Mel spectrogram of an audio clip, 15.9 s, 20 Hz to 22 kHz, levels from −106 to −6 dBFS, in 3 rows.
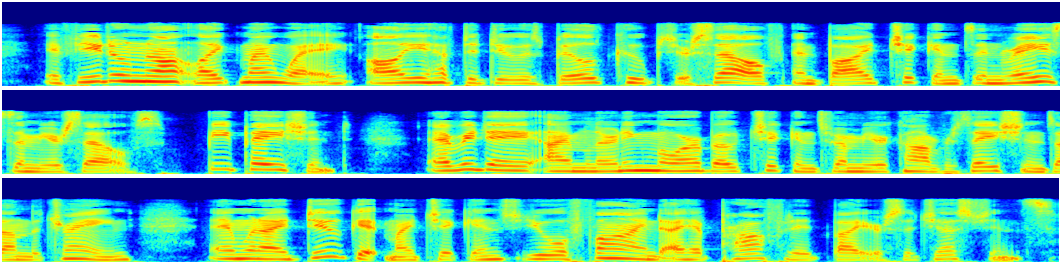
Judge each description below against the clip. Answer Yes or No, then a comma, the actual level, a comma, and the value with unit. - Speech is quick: Yes, fast, 210 wpm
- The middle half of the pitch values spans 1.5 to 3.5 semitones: No, average, 4.5 semitones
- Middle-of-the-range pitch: Yes, medium, 180 Hz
